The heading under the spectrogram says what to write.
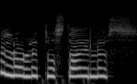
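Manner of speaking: very high video-game character voice, cartoon-style, pitched way up. Retelling a game console ad, quoting the character: Mario voice. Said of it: "in, like, his Mario voice".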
